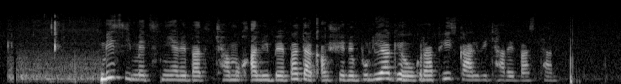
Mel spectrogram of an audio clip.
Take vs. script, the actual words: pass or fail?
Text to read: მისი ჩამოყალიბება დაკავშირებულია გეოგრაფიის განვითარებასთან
fail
